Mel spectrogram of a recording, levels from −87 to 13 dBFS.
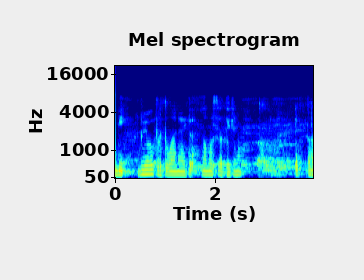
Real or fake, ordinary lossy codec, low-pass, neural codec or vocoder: fake; none; 7.2 kHz; codec, 44.1 kHz, 2.6 kbps, SNAC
